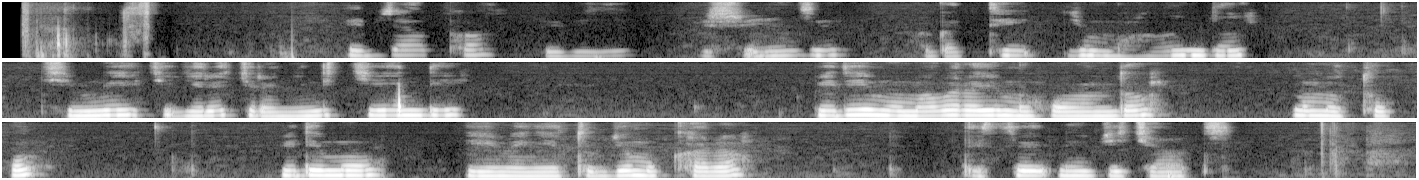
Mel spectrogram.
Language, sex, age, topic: Kinyarwanda, female, 25-35, government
